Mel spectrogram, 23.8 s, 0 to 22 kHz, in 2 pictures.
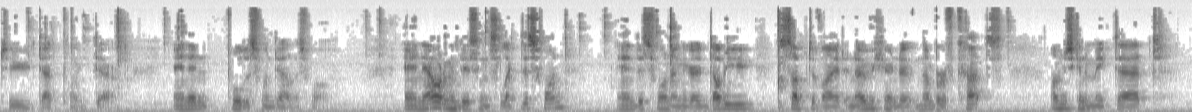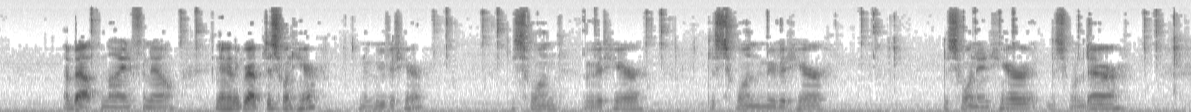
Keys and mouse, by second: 2.3 g, 3.4 click, 7.0 w, 9.5 click, 10.6-12.5 drag, 13.0 middle click, 15.1 g, 15.5 middle click, 15.7 middle click, 16.9 g, 18.6 g, 20.6 g, 22.0 g, 23.5 g.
